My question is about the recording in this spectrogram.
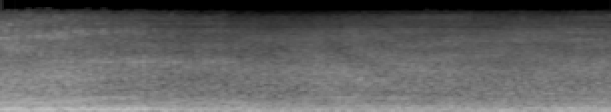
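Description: Road traffic going past: a steady low engine rumble with tyre noise, louder for about the first second and a half, then settling to a steadier, lower level.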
